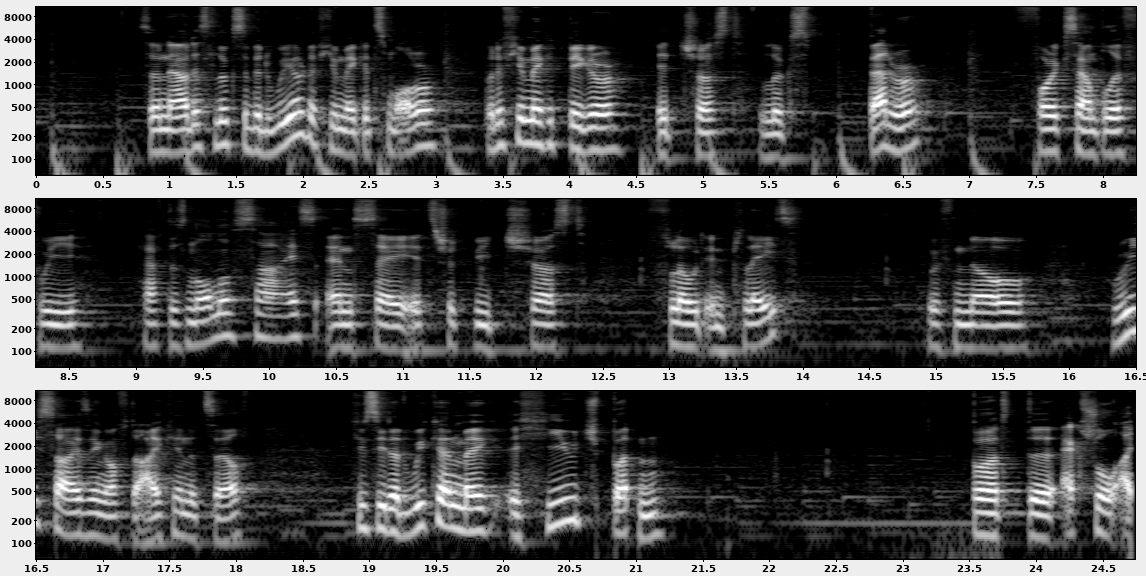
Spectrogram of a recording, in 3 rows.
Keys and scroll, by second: 5.5 super+z.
